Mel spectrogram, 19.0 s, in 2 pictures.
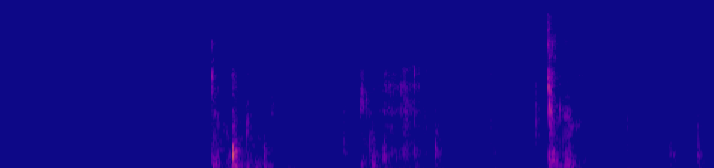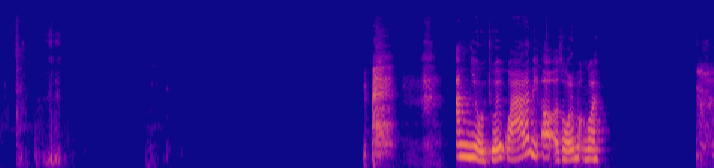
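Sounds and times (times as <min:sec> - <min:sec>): woman chewing and swallowing: 0:04.6 - 0:06.0, 0:07.1 - 0:08.0, 0:09.2 - 0:10.5.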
